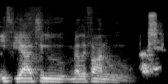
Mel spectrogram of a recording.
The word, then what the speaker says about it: Ifeatu Melifonwu: Ifeatu Menifone yes, Ifeatu Melifonwu.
